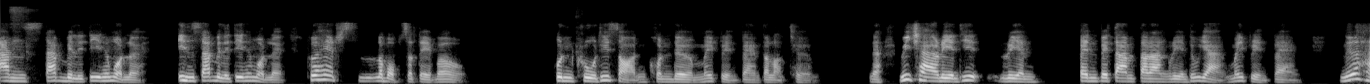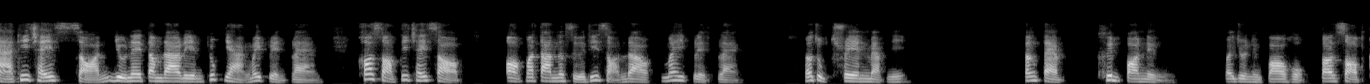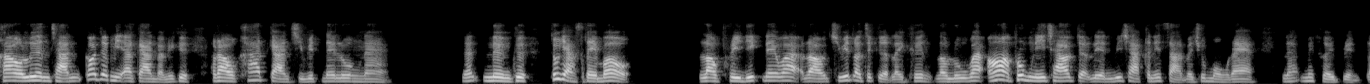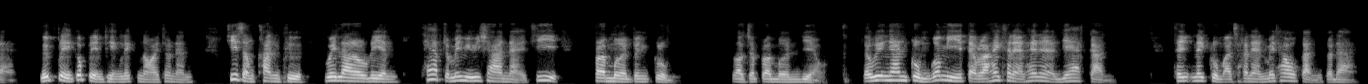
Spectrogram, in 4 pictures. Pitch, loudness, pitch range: 150 Hz, -18 LUFS, 125-170 Hz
